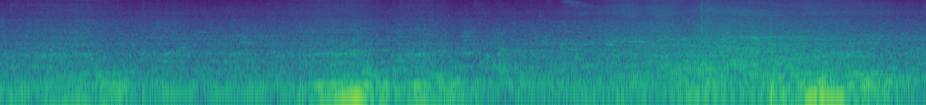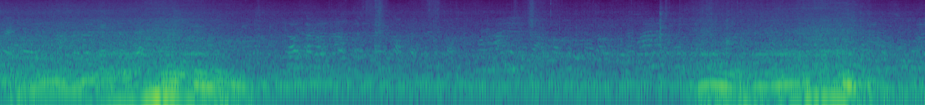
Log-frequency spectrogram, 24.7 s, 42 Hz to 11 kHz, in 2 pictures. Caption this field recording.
Occasional tourists passing by. A car driver is trying several times to get into the small parking space. The owners of the small shops across the street are talking to each other. Recorded in Mid/Side Technique . With NTG3 as mid and AKG CK94 as figure 8 microphones. The Mics where placed in a Rode Blimp and handheld.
